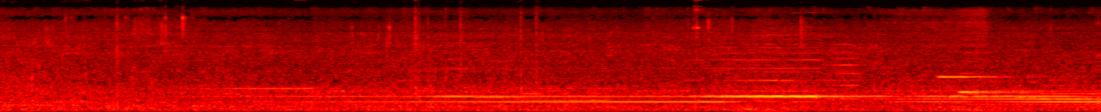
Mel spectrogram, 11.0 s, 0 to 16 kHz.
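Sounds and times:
busy street traffic: 0:00.0 - 0:11.0
soft backing track chords: 0:00.0 - 0:11.0.

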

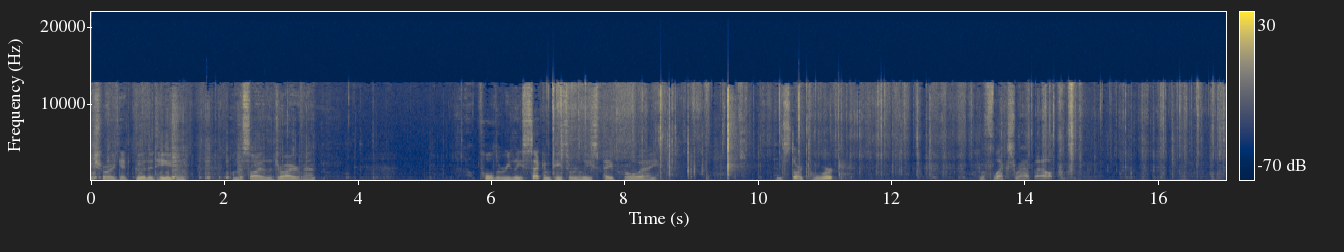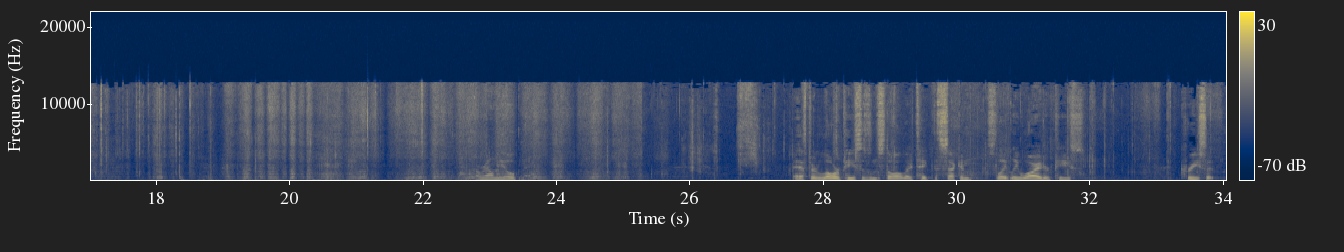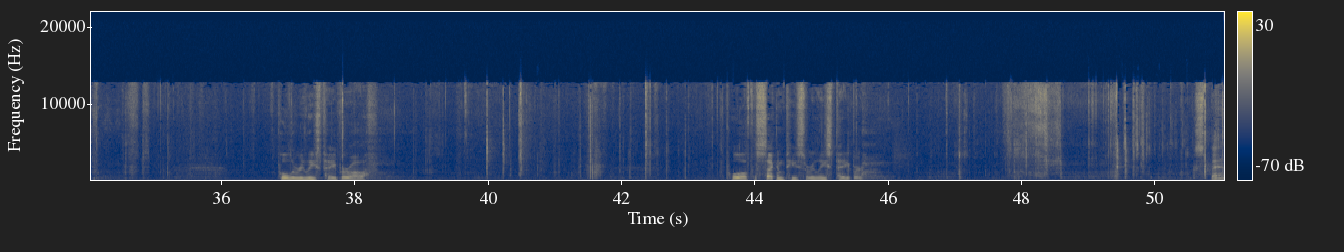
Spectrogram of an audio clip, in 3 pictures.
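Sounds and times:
gloved hands rubbing tape: 0:00.0 - 0:04.2, 0:06.6 - 0:33.4
paper crinkling: 0:06.4 - 0:35.8, 0:46.4 - 0:51.0.

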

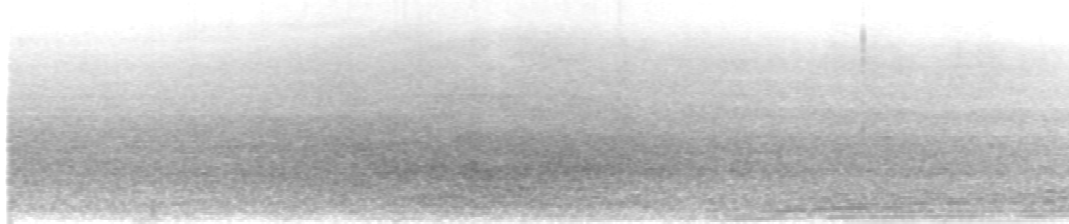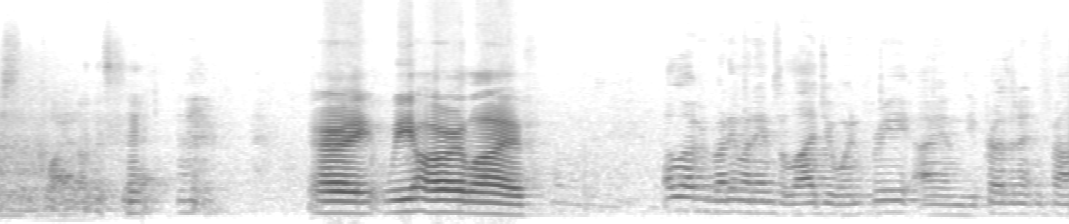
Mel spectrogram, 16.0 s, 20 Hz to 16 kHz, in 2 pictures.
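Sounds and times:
car passing: 0:00.1 - 0:08.8.

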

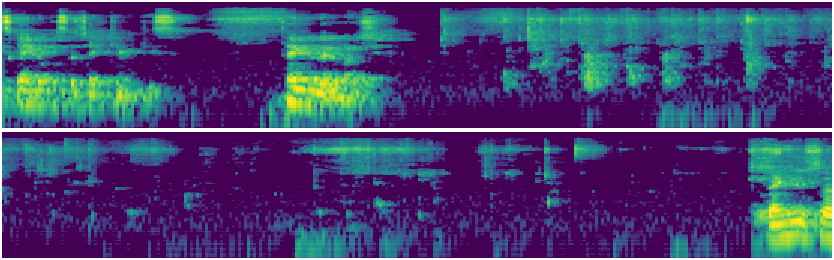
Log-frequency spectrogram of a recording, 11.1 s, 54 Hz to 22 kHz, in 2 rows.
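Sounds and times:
faint shuffling: 0:03.2 - 0:11.0.

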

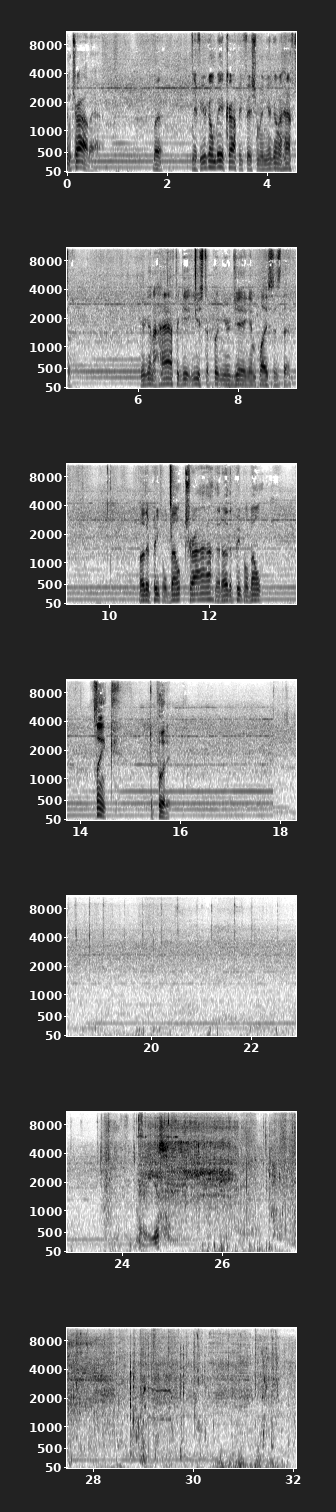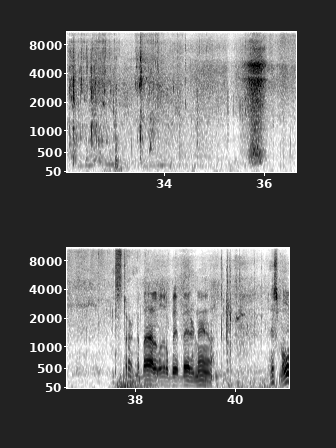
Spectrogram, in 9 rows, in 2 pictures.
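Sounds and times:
low steady hum: 0:00.0 - 0:41.0
fishing reel cranking: 0:23.5 - 0:31.1.

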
